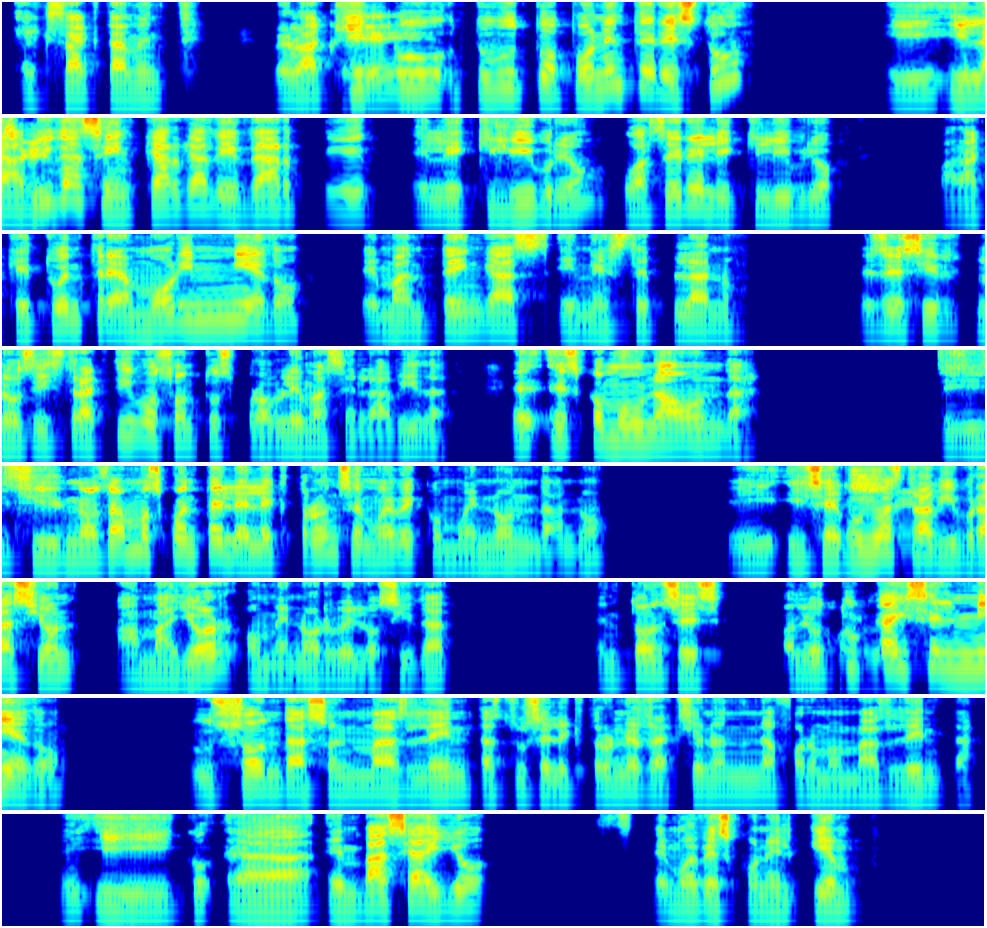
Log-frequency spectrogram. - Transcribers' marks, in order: none
- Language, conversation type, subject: Spanish, podcast, ¿De dónde sacas inspiración en tu día a día?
